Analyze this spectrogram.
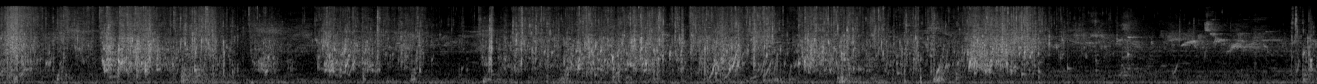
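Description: Water splashing as whole raw chickens are tipped from a metal platter into a basin of water, then sloshing and dribbling as the birds are washed by hand and lifted out dripping. The loudest splash comes right at the start, followed by irregular bursts of splashing.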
